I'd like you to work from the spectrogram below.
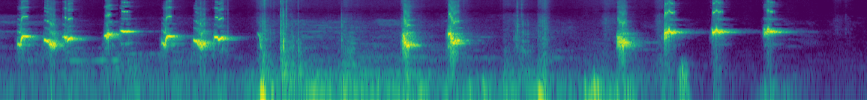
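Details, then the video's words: Yellow-vented bulbul delivering long ropel song, a fighting-style lure to provoke others into singing. Quick runs of bubbly, slurred whistles in clusters, interrupted by low thumps and rumbling before the notes resume. "SUARA trucukan gacor ROPEL PANJANG buat Pancingan trucukan agar bunyi"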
